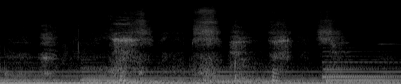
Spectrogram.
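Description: Background film music holding sustained notes, with a person's short gasping breaths coming again and again over it.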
